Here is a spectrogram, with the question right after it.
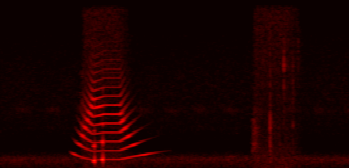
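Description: Cats in the game OMORI meow once with a clear rising-and-falling cry, a second fainter meow-like sound follows about a second later, over a quiet hum.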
